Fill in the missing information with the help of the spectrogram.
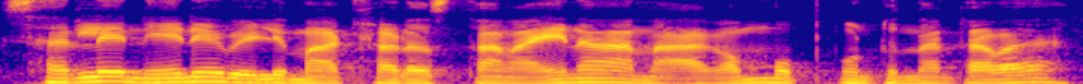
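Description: A man's voice: medium pitch, fairly quick, a bit bright, close to an everyday voice. A man voicing an anxious, caring old grandmother in an audio story, asking question after question. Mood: resolved.

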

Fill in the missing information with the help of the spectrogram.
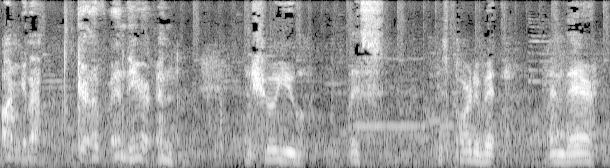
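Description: A man in his thirties, his voice a little high and his pace measured, narrates a travel vlog outdoors among desert ruins and a rock canyon. He addresses a handheld camera at arm's length in a casual, chatty, hesitant way with many fillers, while music plays over the recording.

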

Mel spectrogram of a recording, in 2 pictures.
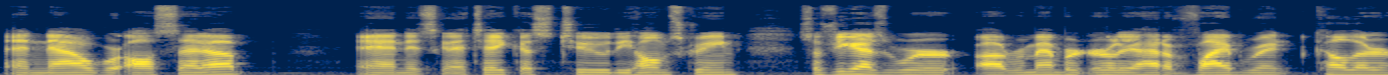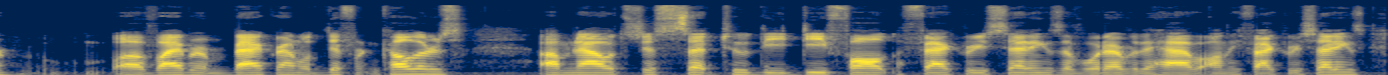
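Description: The recording is dry. A man with a medium-pitched, level, fairly bright voice talks fairly quickly as he hosts a laid-back phone tutorial, voicing over a hands-only demo at an indoor wooden table. He rambles, stumbling through fillers and restarts.

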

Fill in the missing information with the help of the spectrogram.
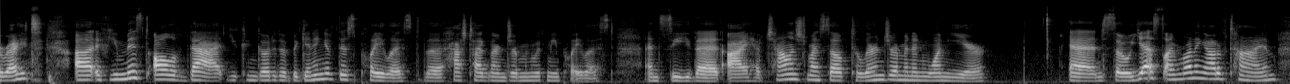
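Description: A young woman in a casual language-learning vlog, cheerful and self-deprecating, repeating each word slowly. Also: medium pitch.

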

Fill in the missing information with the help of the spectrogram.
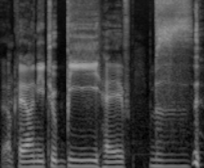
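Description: Speaking in a flat, mid-range voice, a man chats casually while streaming in a virtual world. His livestream banter is teasing and giggly, and he's quick to break into laughter.

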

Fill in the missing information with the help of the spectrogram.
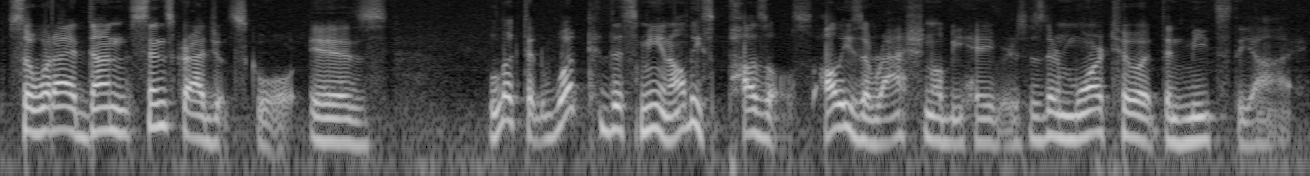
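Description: A man in his thirties from Lithuania, answering interview questions in a studio with animated storytelling and lively jumps in pitch. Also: moderate pace. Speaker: guest professor. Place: studio set, seated. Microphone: lapel mic.

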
